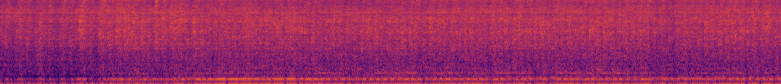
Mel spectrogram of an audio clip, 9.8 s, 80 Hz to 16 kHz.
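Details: 1978 Honda CB750 K8 first run during a rebuild, with booster on the battery and temporary fuel supply: steady, even four-cylinder idle with a smooth low burble and no misfire or stumble. Normal idle.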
